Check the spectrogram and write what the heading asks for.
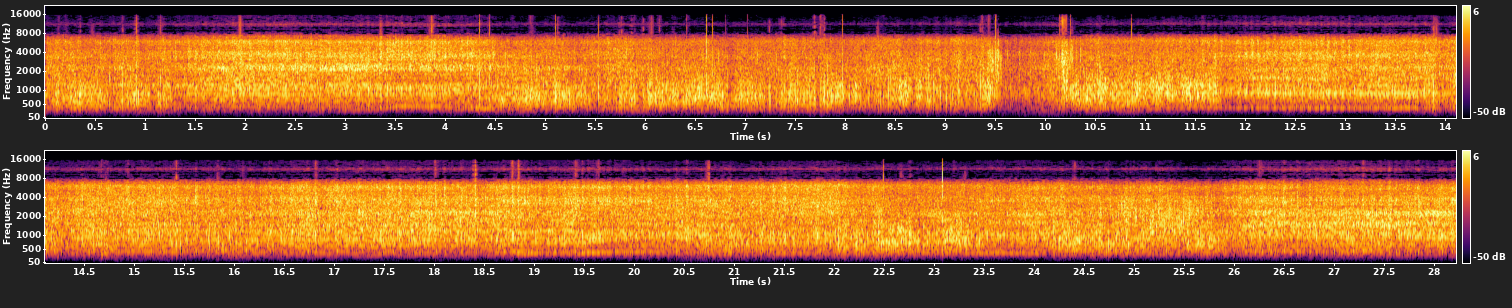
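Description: Snowmobile running under way across snow, a dense rattling engine noise whose pitch rises and falls with the throttle, dipping briefly about ten seconds in.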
